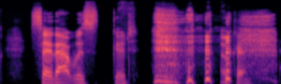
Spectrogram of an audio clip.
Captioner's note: laughs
